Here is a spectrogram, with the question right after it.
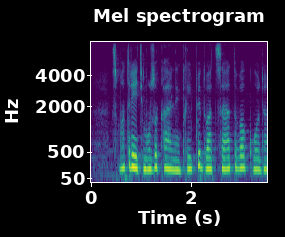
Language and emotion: Russian, neutral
